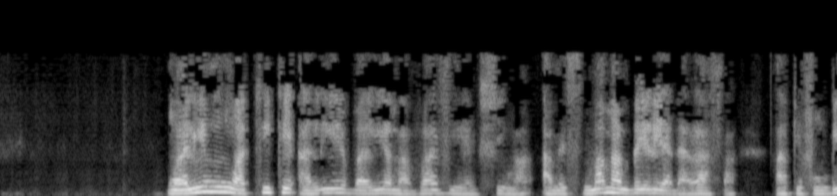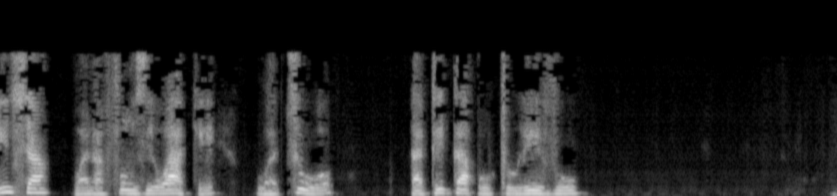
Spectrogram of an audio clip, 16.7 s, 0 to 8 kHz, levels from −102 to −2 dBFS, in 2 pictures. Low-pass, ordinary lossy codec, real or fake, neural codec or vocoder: 7.2 kHz; MP3, 24 kbps; fake; codec, 16 kHz, 2 kbps, FreqCodec, smaller model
